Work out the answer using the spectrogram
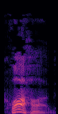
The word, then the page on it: quahog: British English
